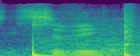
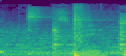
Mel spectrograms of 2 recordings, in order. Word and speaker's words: Tzvi: My name is Tzvi. – What's Tzvi? – Tzvi. – How do you spell that? – T-Z-V-I. – T-Z-V-I.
